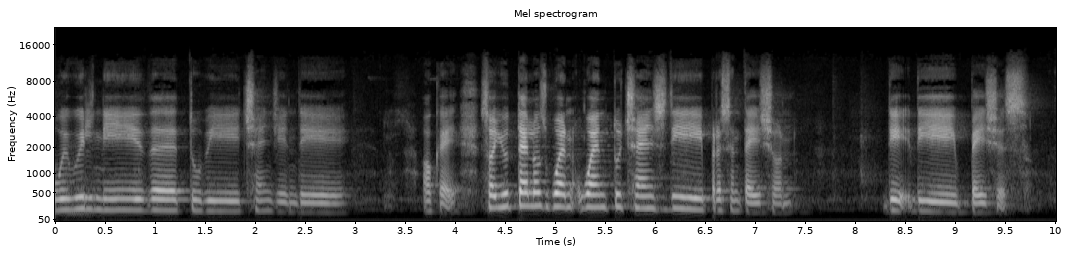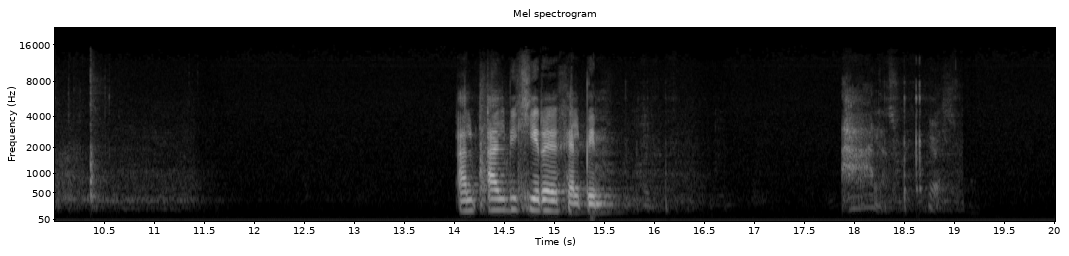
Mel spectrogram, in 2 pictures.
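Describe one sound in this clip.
A woman speaks over a microphone in a large hall, in short bursts with pauses.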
